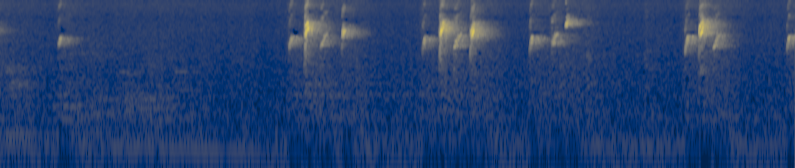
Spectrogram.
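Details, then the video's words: Goldfinch in Voronezh, Russia, giving short high chirping phrases, each a few quick bright notes, repeated about once a second after a quiet start. "Щегол. Красивое пение щегла"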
